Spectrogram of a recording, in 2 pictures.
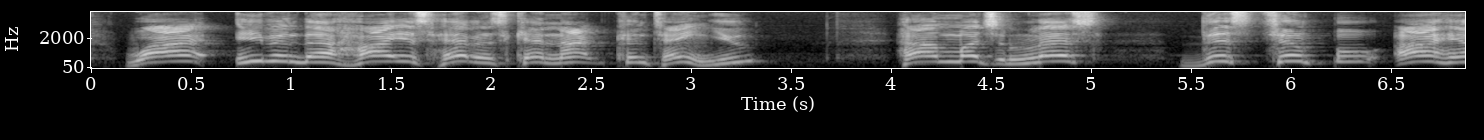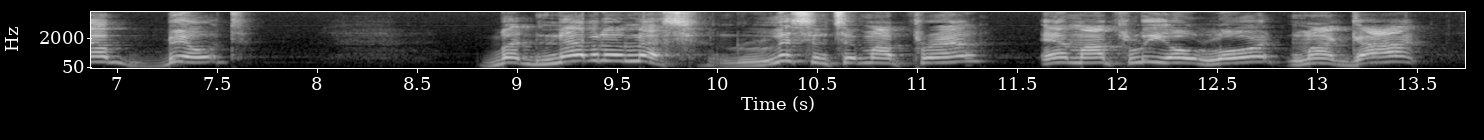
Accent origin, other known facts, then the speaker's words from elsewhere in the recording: Illinois, United States; also born or lived in Chicago; We are heard in the state of Illinois, which is my home state. I reside in the city of Chicago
